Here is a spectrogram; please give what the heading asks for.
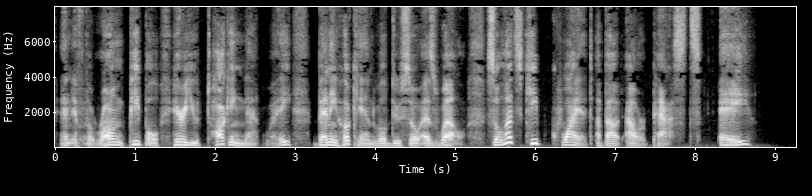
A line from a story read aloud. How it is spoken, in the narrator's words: Haraldin leaned in close to whisper harshly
